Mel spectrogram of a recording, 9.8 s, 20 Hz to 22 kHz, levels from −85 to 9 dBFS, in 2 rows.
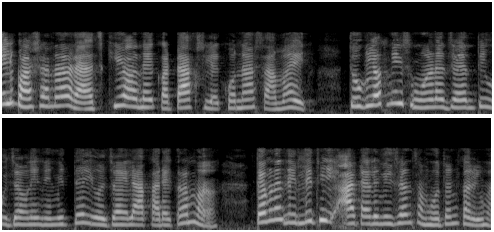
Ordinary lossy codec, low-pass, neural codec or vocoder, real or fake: AAC, 48 kbps; 7.2 kHz; codec, 16 kHz in and 24 kHz out, 1.1 kbps, FireRedTTS-2 codec; fake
